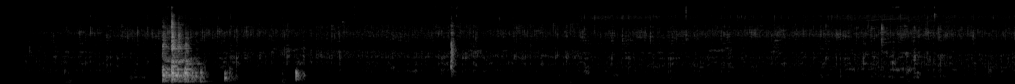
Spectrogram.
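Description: Sliced okra frying in a steel kadhai, a steady sizzling hiss. About a second and a half in comes one louder clatter, followed by a few lighter clicks.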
